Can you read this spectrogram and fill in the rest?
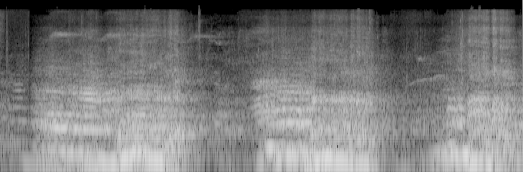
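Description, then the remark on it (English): A lion roars three times in a row at the Wild Animal Sanctuary in Colorado, on a chilly, sunny afternoon with a little snow on the ground. Each deep, rumbling call swells loudly for over a second before fading, with short pauses between them. “Pat's taking us over to an area where a few lions are kept in smaller enclosures, most for just a short time so that they can slowly acclimate to their new home.”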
